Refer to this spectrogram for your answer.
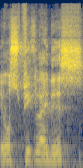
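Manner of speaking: clumsy, bad put-on Scottish brogue. Describing a game where everybody is Scottish: bad Scottish accent. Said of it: "And everybody's Scottish".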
